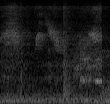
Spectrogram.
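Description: Faint bird calls in the background: a few short high calls, then a longer, lower call near the end.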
